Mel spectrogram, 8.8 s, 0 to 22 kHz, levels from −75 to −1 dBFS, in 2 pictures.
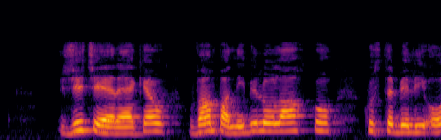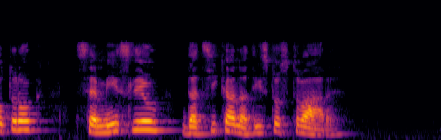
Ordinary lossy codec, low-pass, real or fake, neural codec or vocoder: none; 7.2 kHz; real; none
